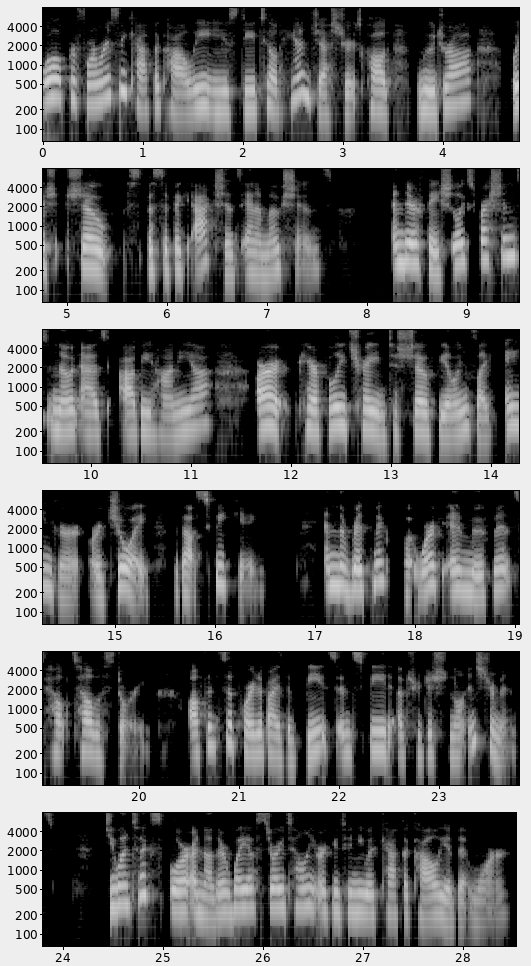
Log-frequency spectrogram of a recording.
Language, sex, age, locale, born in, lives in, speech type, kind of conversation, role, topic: English, female, 20-24, en-US, United States, United States, read, expert-assistant, expert, What are some traditional methods of storytelling around the world?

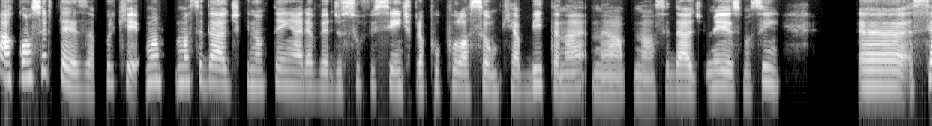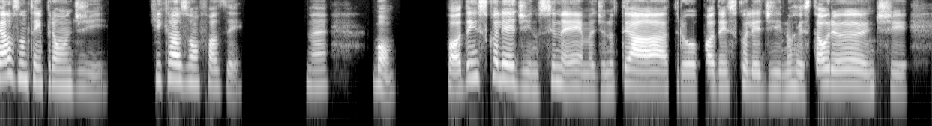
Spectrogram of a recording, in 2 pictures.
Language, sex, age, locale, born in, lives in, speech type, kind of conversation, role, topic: Portuguese, female, 50-54, pt-BR, Brazil, France, conversation, podcast, guest, Por que, na sua opinião, as cidades precisam de mais áreas verdes?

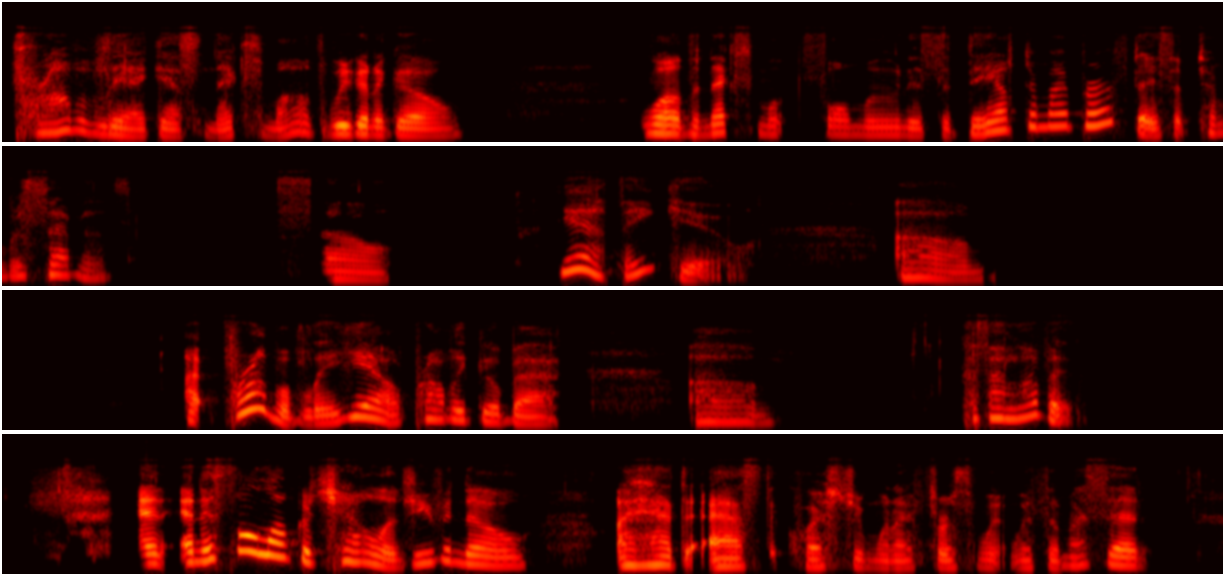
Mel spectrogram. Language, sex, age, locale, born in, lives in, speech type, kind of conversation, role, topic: English, female, 55-59, en-US, United States, United States, conversation, advice, user, How can I build on small successes to boost my confidence?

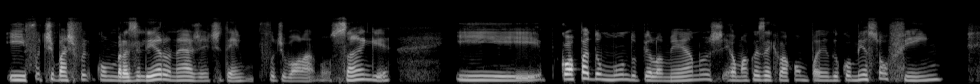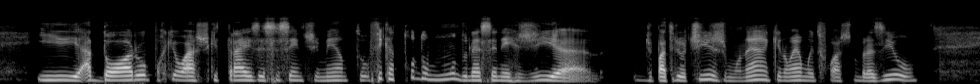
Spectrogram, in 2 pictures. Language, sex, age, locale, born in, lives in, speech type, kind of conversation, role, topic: Portuguese, female, 60-64, pt-BR, Brazil, United States, conversation, unstructured, none, Qual é sua lembrança favorita relacionada a esportes?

